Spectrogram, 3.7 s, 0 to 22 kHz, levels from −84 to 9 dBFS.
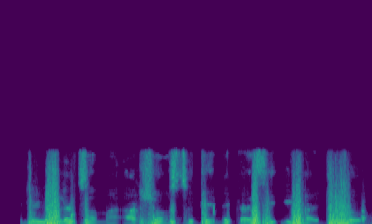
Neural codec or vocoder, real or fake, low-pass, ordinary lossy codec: none; real; 7.2 kHz; none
